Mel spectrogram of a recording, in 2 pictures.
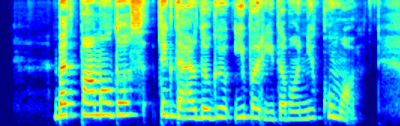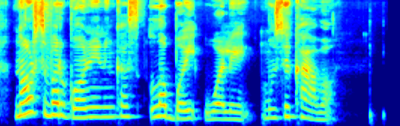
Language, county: Lithuanian, Vilnius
